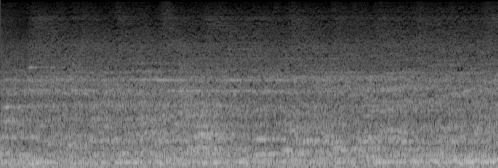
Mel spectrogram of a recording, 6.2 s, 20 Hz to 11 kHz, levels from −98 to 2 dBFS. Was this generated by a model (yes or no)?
no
